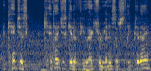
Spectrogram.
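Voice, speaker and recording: A man's voice: medium pitch, animated, fast talker, background noise. A man reading a visual novel aloud as he plays, with theatrical, emphatic narration and offhand reactions.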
